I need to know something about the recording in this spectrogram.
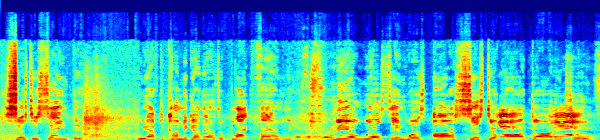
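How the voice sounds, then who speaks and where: A man's voice: very high-pitched, expressive, normal speed. A man earnestly exhorting a crowd outdoors to come together and protect one another. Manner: earnest, preaching unity. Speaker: rally speaker. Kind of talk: exhortation at a rally. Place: outdoor street. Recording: outdoor street with loud traffic.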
